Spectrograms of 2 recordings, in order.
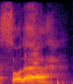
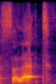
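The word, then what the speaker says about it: الصلاة: So you just want to be able to tell the difference between salah and falah. Falah has the hard H, salah has a soft. And it's hayya ala salah, not hayya ala salat. It's a salah without a T on the end.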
